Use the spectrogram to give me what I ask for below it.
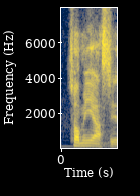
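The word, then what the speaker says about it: Tomiyasu: to you again is it Tak Tommy yasu Tommy yasu that's it sorry um so yeah there's there's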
